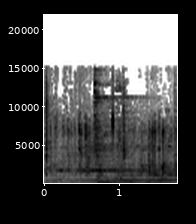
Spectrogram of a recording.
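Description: Horse hooves clip-clop in a steady rhythm as a saddled horse sets off for another town, alongside a brief whinny, set against a low ambient hum. The sounds are moderately loud, with no talking.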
